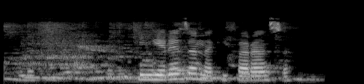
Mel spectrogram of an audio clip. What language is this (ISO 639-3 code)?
swa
